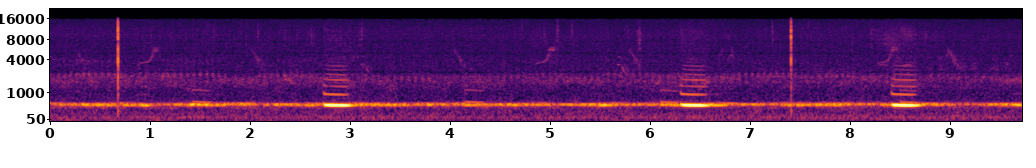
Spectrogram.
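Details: Singing red-bellied toad, nostrils visibly moving: three brief, soft, low hooting notes spaced a few seconds apart, each mellow and flat in pitch, against a constant even background hum.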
